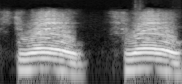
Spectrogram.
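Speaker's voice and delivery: plain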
